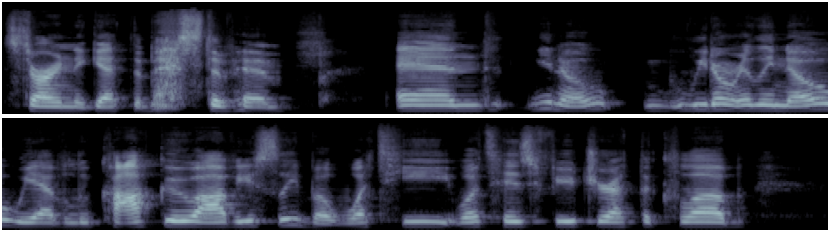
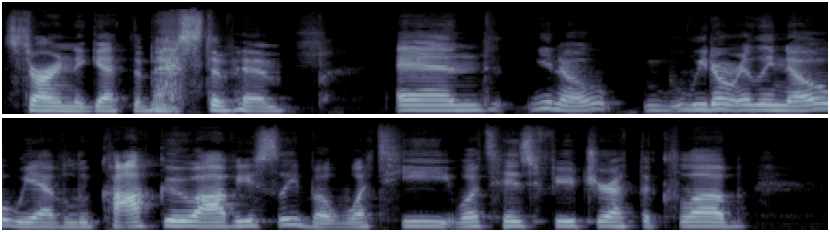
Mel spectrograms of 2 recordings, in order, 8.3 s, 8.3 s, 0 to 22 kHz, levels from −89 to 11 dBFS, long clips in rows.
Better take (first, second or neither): second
